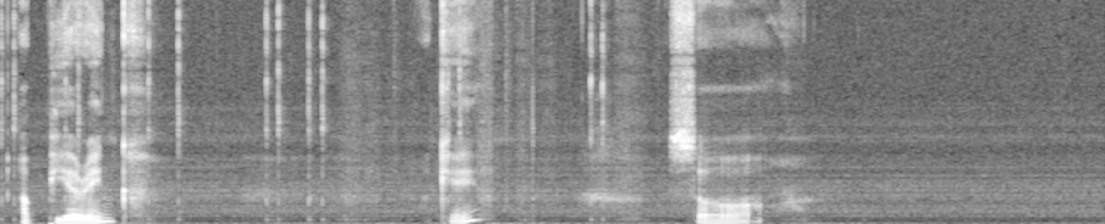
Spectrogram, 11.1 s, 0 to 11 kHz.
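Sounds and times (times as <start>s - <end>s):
computer mouse clicks: 0.0s - 1.9s, 2.6s - 3.4s, 5.8s - 6.2s.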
